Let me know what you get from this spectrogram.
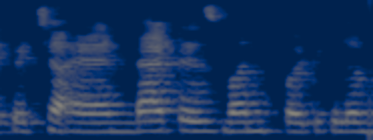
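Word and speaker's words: FHIR: So we had HL7 DICOM standards earlier but now it's fire and all these regulations talk about fire which is FHI. They pronounce it at fire but is actually FHI and that is one particular main standard that we need to emphasize.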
